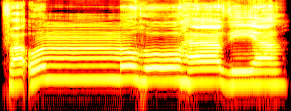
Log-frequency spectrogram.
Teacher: میم کے اوپر تشدید ہے تو یہاں پر ہم غنہ کر کے پڑھیں گے.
